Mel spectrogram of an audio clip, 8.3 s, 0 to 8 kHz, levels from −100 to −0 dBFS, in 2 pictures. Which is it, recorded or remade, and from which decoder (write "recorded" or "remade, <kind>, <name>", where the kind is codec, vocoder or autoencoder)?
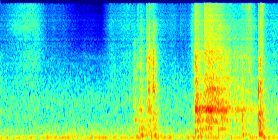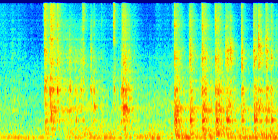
remade, codec, DAC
